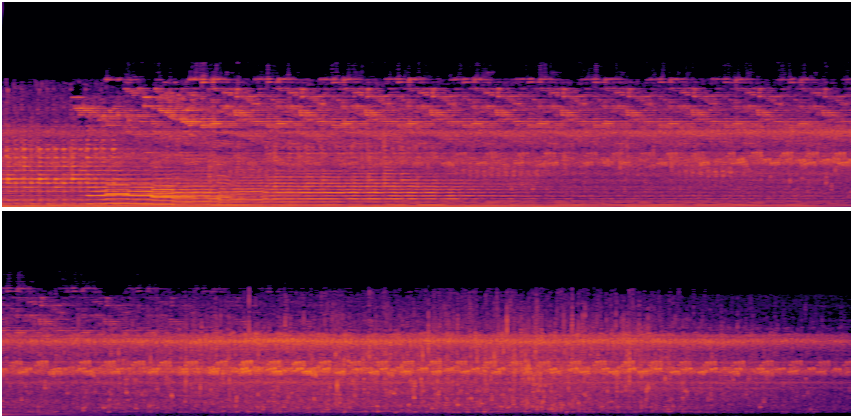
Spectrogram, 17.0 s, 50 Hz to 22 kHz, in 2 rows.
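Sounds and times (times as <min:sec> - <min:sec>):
trickling water splashing: 0:00.0 - 0:16.9.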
